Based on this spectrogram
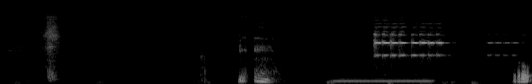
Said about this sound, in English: Turn your alarm off first, though.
